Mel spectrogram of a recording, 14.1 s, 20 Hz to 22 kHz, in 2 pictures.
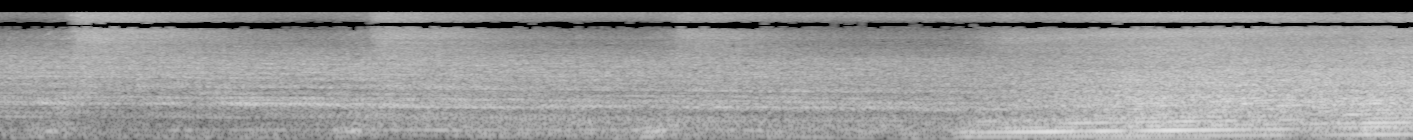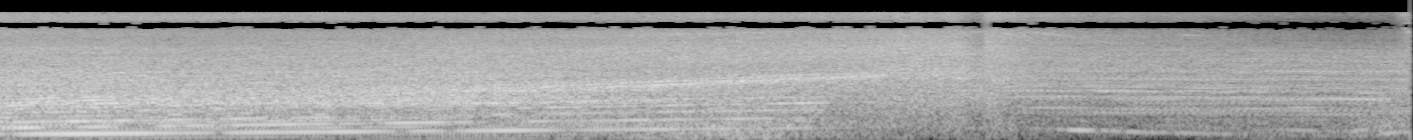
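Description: Supercharged Honda Civic FN2 Type R four-cylinder (K20) engine on a rolling-road dyno. It runs at light load, then about five seconds in goes to full throttle, and the engine note climbs steadily through the revs with the supercharger's whine rising alongside it. About twelve seconds in the throttle is lifted and the revs fall away.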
